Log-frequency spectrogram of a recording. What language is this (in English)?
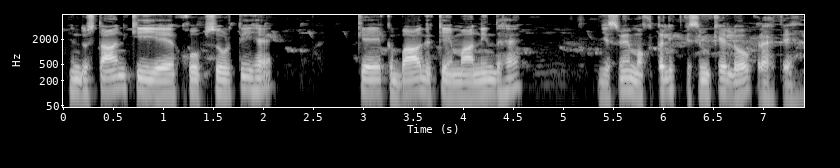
Urdu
